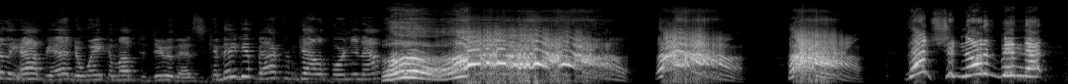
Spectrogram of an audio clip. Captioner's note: exasperated screaming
